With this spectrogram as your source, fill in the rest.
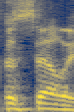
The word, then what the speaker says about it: Pacelle: Is it Pacelle or Pacelle? Just want to make sure I get that right. Pacelle. You got it right the first time.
